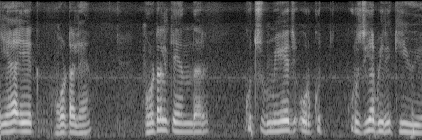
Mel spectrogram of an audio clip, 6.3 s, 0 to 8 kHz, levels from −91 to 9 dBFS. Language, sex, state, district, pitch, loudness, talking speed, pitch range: Hindi, male, Uttar Pradesh, Saharanpur, 185 Hz, -18 LUFS, 150 wpm, 170-200 Hz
